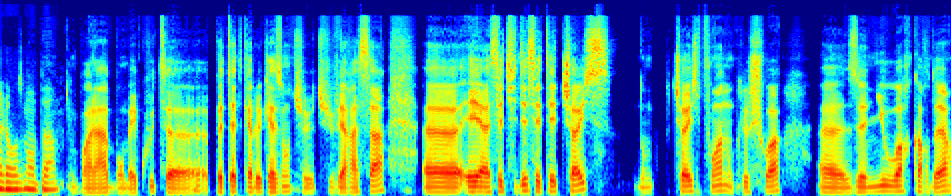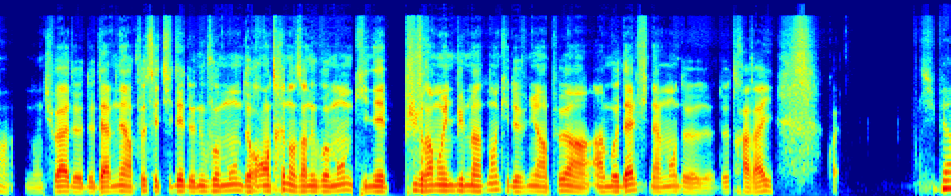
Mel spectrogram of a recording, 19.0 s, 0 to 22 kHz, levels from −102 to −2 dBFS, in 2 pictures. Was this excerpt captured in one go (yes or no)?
no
